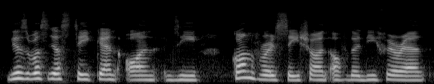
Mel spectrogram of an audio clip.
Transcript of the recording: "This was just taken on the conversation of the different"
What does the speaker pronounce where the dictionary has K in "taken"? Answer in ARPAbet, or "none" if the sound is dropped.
K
